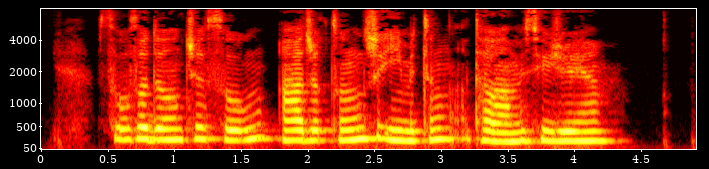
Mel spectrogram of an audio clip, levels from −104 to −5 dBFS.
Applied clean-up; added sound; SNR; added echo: none; none; none; none.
